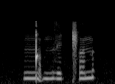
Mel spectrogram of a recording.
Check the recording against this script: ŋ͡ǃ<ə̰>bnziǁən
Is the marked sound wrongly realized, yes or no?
no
